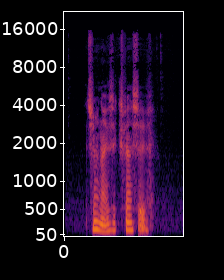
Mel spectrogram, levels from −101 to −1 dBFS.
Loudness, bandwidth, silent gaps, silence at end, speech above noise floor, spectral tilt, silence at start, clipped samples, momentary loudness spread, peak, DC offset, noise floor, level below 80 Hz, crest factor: -37 LUFS; 16 kHz; none; 0.6 s; 36 dB; -5.5 dB/octave; 0.45 s; under 0.1%; 16 LU; -18 dBFS; under 0.1%; -73 dBFS; -74 dBFS; 20 dB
